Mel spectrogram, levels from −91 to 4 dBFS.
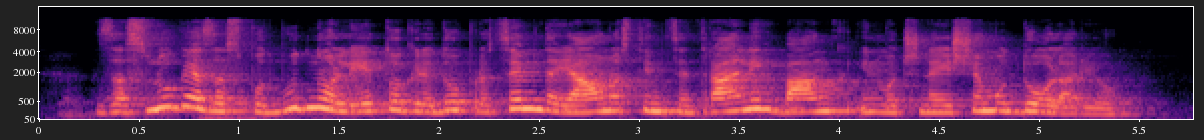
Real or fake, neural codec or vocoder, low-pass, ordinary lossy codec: real; none; 10.8 kHz; none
